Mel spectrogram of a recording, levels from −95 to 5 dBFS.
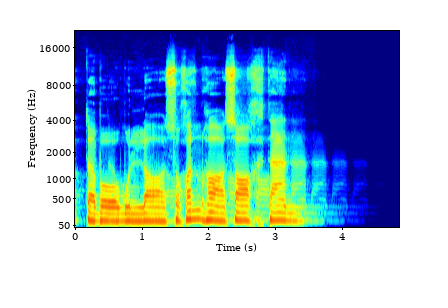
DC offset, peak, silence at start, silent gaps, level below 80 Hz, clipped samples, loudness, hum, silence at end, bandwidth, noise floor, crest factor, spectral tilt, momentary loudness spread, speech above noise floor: under 0.1%; -2 dBFS; 0 s; none; -48 dBFS; under 0.1%; -17 LUFS; none; 1.35 s; 15 kHz; -79 dBFS; 16 dB; -5 dB/octave; 6 LU; 63 dB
